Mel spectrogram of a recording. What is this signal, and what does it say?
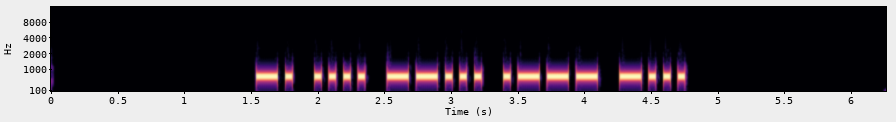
Morse code, heard as a keyed tone, about 25 wpm, 700 Hz. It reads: NH7JB
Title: Speed Racing - USA 2x2 Call Signs 22wpm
